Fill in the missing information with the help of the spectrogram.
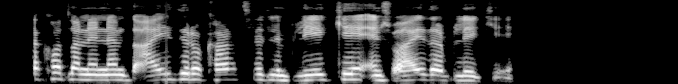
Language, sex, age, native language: Icelandic, female, 60-69, Icelandic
